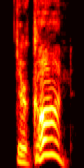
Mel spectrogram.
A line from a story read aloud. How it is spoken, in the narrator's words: she exclaimed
